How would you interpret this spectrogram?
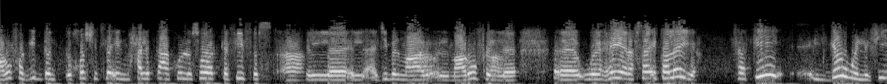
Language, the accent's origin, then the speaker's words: Arabic; Alexandria, Alexandria Governorate, Egypt; moved away; لما بروح اسكندرية، رغم بقى إن مر عليا أكثر من 20 سنة سايبة مدينتي، لكن لما برجع بحس إن نفس إحساس الطفولة والشباب بيرجع لي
